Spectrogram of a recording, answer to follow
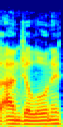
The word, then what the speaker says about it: Angelone: They kept saying like Vito Corleone. And I guess it's like Angelone, so it's Angelone, definitely.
